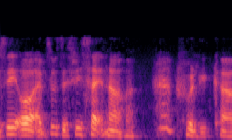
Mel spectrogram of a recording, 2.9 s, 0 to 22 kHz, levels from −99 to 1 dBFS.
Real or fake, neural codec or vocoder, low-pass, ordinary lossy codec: fake; codec, 16 kHz, 2 kbps, FunCodec, trained on Chinese and English, 25 frames a second; 7.2 kHz; none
